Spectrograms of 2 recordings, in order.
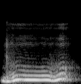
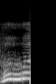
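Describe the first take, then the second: First: The vowel is said long. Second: The vowel is said short. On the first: The speaker calls it right. "कारण इथं दीर्घ आहे भू" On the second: The speaker calls it wrong. "नाही"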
